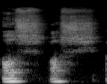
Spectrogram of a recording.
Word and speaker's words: Osumex: Yeah, it's a company called Osumex. So it's O-S... – How do you spell it? – O-S-U-M-E-X. Osumex. O-S-U-M-E-X.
